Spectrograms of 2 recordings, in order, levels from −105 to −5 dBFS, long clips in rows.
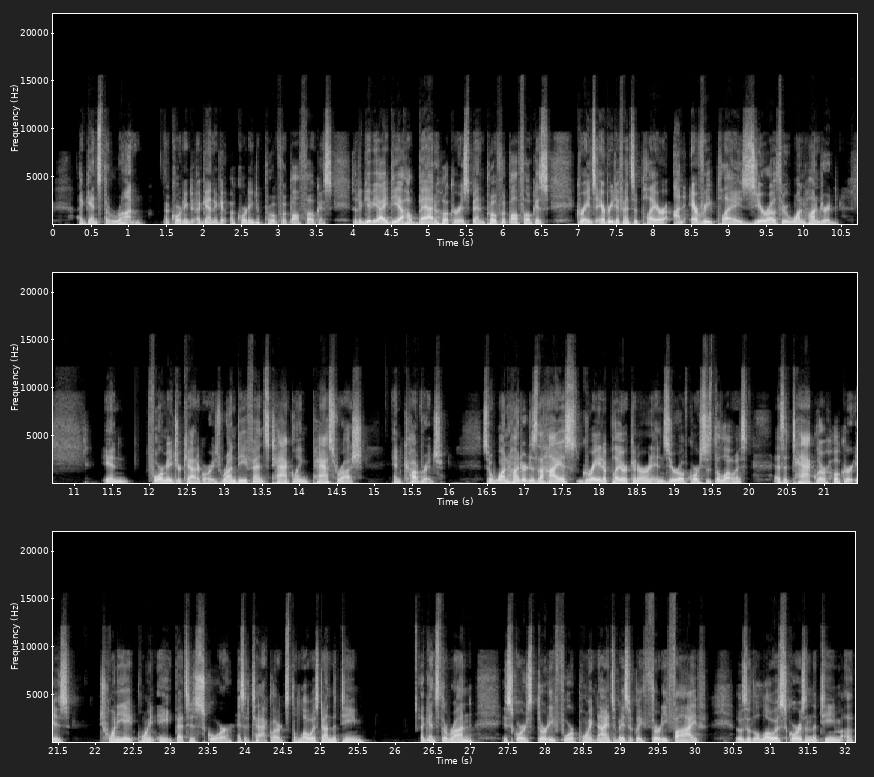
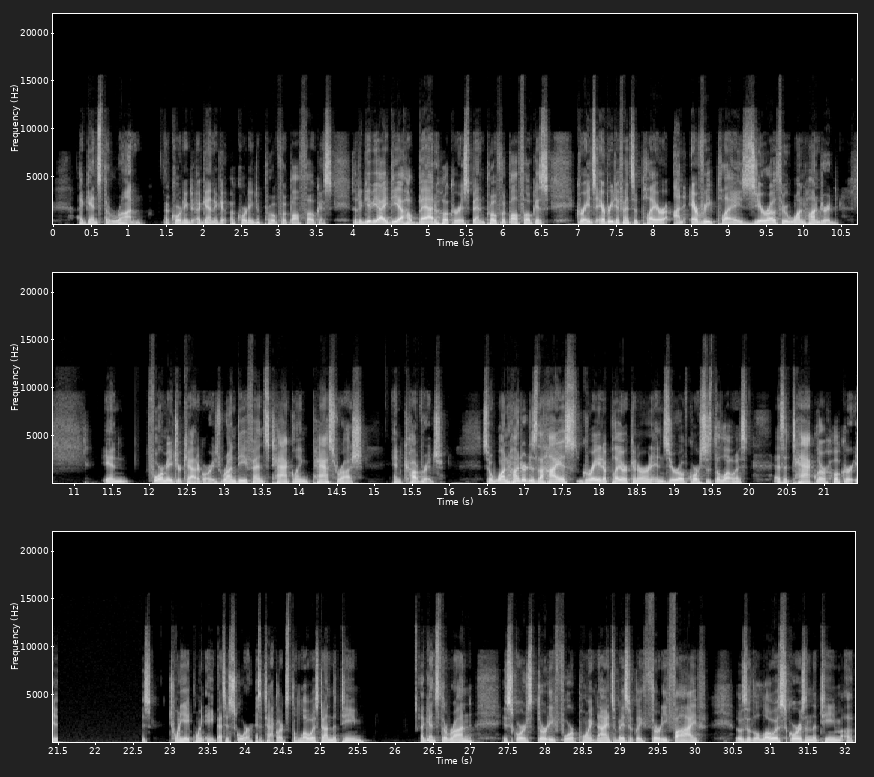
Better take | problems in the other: first | audio freezing; at 22 s for 1 s

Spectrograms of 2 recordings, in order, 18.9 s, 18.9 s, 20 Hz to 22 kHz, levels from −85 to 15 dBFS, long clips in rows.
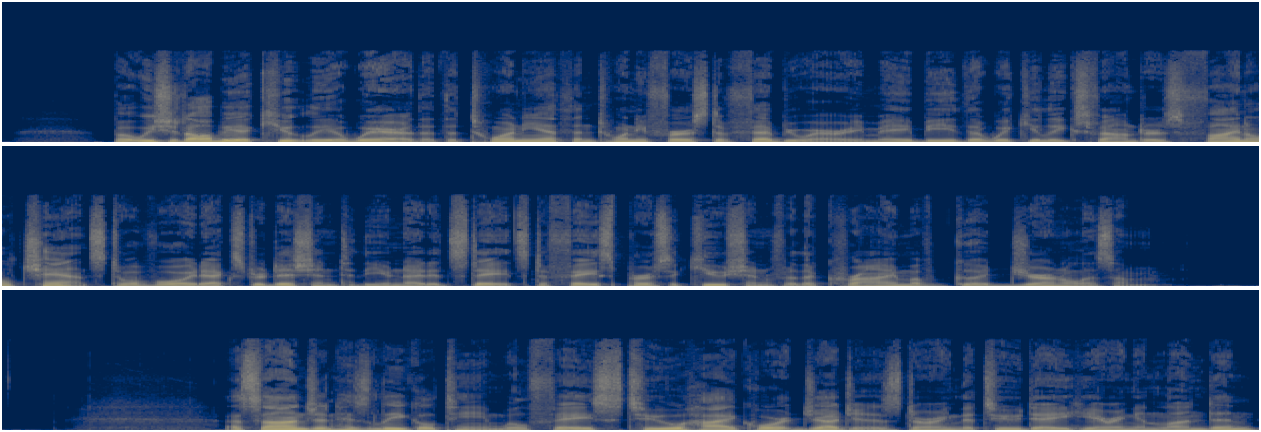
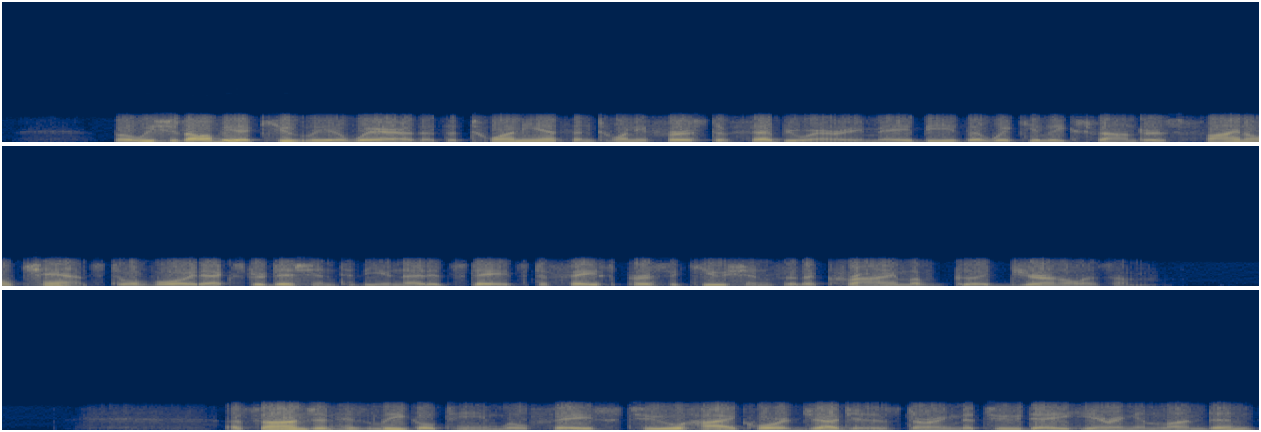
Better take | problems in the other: first | phone-call audio; poor line; nothing above 4 kHz

